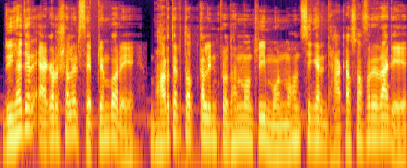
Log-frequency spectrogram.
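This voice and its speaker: A man narrating a scripted news explainer in a measured, even way, his sentences dropping low at the ends. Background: faint background music.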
